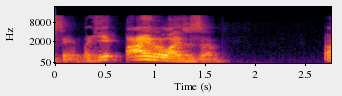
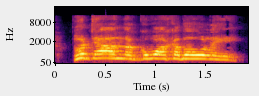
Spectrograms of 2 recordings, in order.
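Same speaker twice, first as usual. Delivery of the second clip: high, slow, drawn-out put-on drawl. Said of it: "Something about".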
